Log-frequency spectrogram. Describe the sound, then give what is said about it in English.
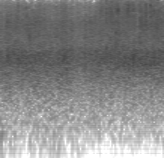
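Audience applause at a science talk, a steady, dense wash of clapping that stays fairly soft and even throughout, with no voices over it. “Please give a very warm applause.”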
